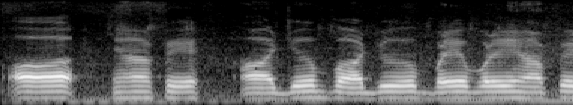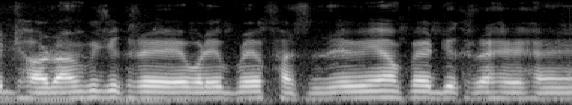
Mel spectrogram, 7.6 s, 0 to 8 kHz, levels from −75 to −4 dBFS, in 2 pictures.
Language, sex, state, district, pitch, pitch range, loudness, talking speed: Hindi, male, Bihar, West Champaran, 135 Hz, 130-135 Hz, -16 LUFS, 180 wpm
